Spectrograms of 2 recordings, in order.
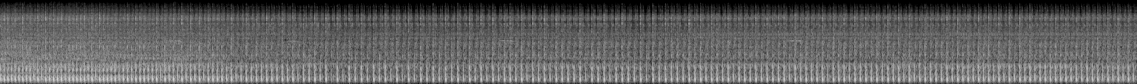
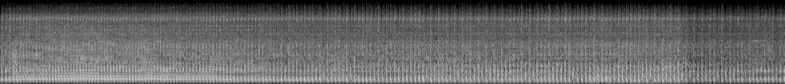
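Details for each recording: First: OS FS-alpha 110 model four-stroke glow engine, worn, just rebuilt with a new connecting rod and crank bearings: a steady, crisp buzzing firing rate with no misses, yet it tops out well short of the review's rated rpm. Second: OS FSa-110 four-stroke glow model engine, well-worn, run after connecting rod replacement: fast buzzing exhaust note sags in pitch early, then holds a fairly even beat; engine running.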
